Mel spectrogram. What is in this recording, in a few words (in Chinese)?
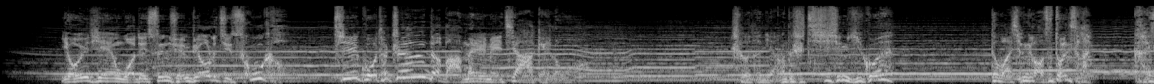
nan zhonglaonian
